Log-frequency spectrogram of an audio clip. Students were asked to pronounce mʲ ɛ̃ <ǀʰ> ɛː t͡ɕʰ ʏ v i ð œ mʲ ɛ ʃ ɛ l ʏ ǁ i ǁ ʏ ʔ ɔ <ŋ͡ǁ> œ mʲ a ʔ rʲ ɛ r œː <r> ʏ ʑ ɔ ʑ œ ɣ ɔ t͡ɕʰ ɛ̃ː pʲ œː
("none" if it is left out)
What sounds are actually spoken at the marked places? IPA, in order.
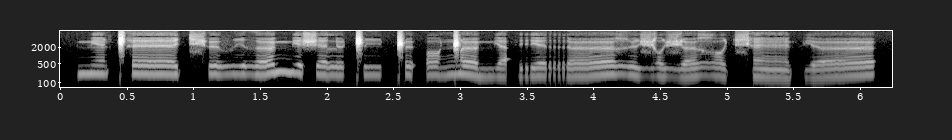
ǁʰ, ŋ͡ǁ, ɣ

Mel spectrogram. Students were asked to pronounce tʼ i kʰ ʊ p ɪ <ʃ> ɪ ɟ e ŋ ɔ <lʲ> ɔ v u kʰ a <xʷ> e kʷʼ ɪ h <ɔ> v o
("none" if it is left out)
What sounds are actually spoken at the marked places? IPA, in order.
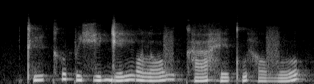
ç, l, h, ɔ

